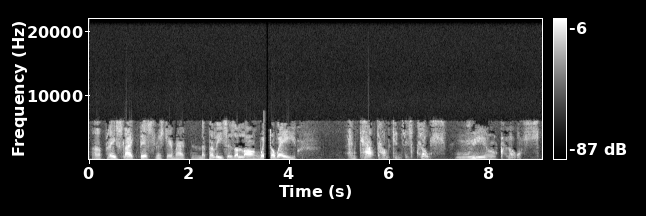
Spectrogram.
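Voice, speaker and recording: A woman's voice: very deep voice, slow pace, a little hiss or hum. An actress playing an anxious, gossipy rural townswoman in a 1980s radio horror drama, speaking in a folksy, ominous way. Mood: ominous warning. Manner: folksy ungrammatical speech, hushed and ominous. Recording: dull lo-fi radio drama recording.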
